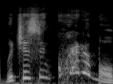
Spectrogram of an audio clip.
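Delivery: high gushing aside; excited gush. Retold or imitated. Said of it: "character work did Kira end".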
